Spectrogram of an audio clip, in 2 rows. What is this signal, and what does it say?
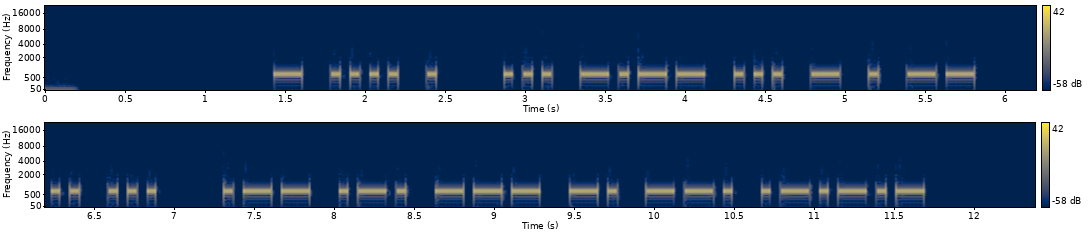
Morse code, heard as a keyed tone, about 20 wpm, 700 Hz. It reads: THE SYSTEM IS WRONG.
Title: Sentences from Top 1000 Words - Review Part 3 - 20wpm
